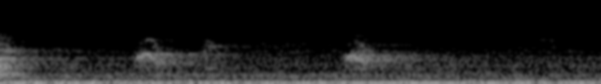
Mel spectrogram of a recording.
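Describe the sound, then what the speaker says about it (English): A neighbour's dog gives two faint, distant barks or yips about a second apart, heard outdoors against a low background rumble. "that's my neighbor's dog saying good morning"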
